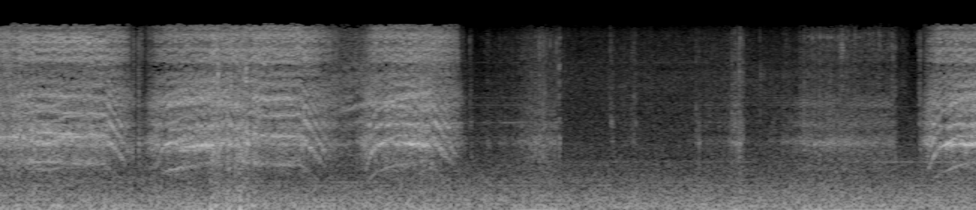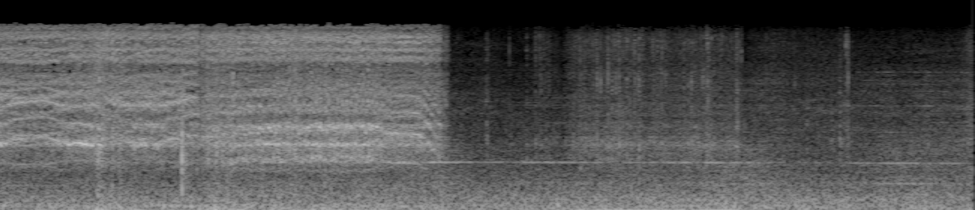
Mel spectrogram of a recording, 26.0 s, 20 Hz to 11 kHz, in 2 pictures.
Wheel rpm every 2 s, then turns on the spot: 120, 130, 80, 10, 0, 10, 120, 160, 160, 60, 10, 10, 0.
6-8 20-22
